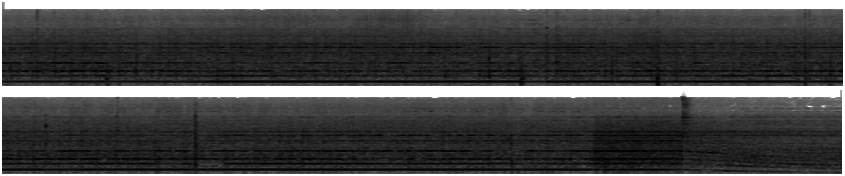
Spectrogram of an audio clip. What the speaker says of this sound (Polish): bierzemy się teraz za wyczyszczenie tego ręcznego odkurzaczyka Omega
